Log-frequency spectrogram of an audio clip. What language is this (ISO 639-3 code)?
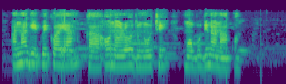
ibo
